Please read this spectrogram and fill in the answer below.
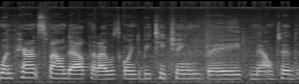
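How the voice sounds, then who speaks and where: A woman of medium pitch speaks with an American accent at a fairly slow pace. Noticeable background noise can be heard. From California, Bakersfield. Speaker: retired teacher. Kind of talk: interview; speech.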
